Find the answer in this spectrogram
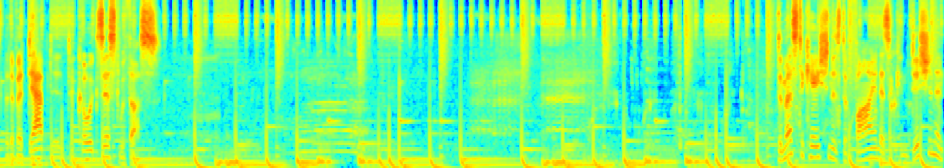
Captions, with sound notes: that have adapted to coexist with us. (cow mooing) (sheep bleating) Domestication is defined as a condition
